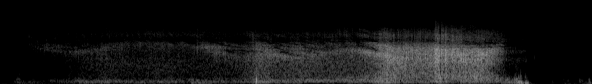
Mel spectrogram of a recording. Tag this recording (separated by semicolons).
pups; shave; rasierschaum; foam; furzen; sounddesign; scheren; shaving; fart; schaum; cartoon; rasieren; scheerschuim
